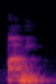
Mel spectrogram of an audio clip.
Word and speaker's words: palmy: इसका प्रोनाउंसिएशन बहुत ही ध्यान रखेंगे दोस्तों, ये पाल्मी नहीं है। The pronunciation is पामी।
